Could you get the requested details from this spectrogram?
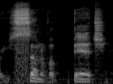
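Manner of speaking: ordinary talk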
